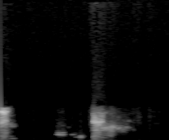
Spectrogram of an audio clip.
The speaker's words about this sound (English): I'm trying to control a dog.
